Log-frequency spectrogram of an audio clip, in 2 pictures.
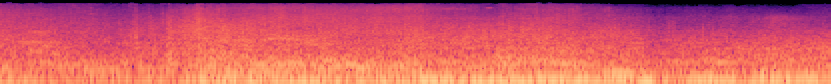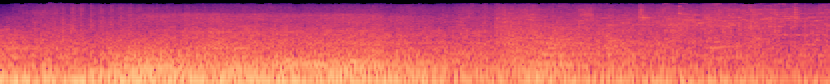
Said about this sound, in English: The van explodes behind them, sending fireballs billowing skyward.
